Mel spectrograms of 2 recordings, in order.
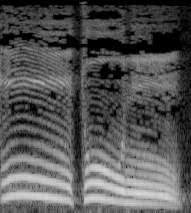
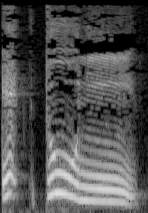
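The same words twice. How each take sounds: First: إيتوني as a long, smooth iii-tuuu-niii with no glottal catch; slow drawn-out demo of إيتوني, hamza replaced by long ee; hamza turned to yaa. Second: ائتوني as i'-tuuu-niii, audible catch after the first vowel; slow teacher's demo keeping the hamza in ائتوني; hamza pronounced. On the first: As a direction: glide through the long first vowel of إيتوني. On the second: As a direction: stretch ائتوني, stopping briefly on the hamza. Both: Shown as a demonstration. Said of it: "تقرأ إيتوني".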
